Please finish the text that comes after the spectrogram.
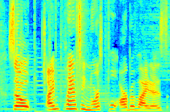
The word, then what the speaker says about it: arborvitae: So I'm planting North Pole Arborvitaes. Arborvitae is the way we pronounce the name in my area. Arborvitae is another way I've heard it, which is probably proper, but I'm going with what I know here.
